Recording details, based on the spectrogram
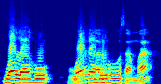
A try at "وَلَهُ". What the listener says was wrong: Walahu itu lambat. Maksudnya ini beda kok bacaan yang harusnya nggak digas ke digas gitu. Jadi nggak ada ngaji itu sebenarnya digas-gas kayak tadi.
